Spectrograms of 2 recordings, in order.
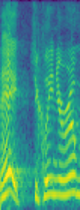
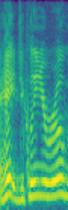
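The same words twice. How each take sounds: First: Cheerful mom. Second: Nagging parent. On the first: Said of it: "your mom came to you and said". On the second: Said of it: "your parents say". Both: Retold or imitated.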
